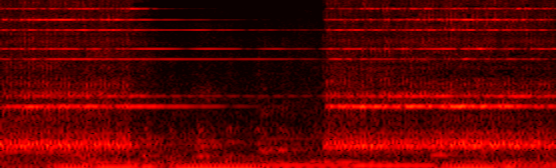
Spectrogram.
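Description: An old telephone bell rings in two bursts separated by a short pause, steady and clear, a bright metallic trill over a low background hum.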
